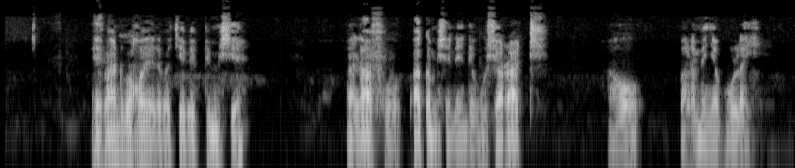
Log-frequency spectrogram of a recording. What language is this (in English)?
Luyia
